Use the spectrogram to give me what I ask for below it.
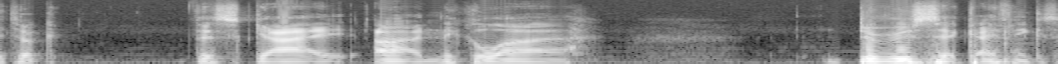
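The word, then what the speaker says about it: Đuriš: you pronounce his name it's a d with a line through it u r i with an accent s with the little carrot that points down uh a regular I and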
